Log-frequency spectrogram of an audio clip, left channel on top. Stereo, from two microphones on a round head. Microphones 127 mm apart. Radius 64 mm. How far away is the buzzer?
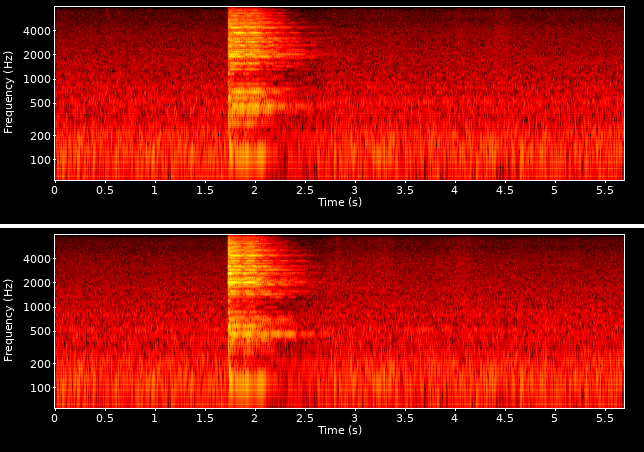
About 0.6 m.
